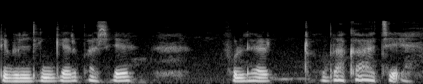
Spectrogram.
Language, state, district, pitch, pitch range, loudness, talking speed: Bengali, Assam, Hailakandi, 175 Hz, 155-200 Hz, -15 LUFS, 85 wpm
